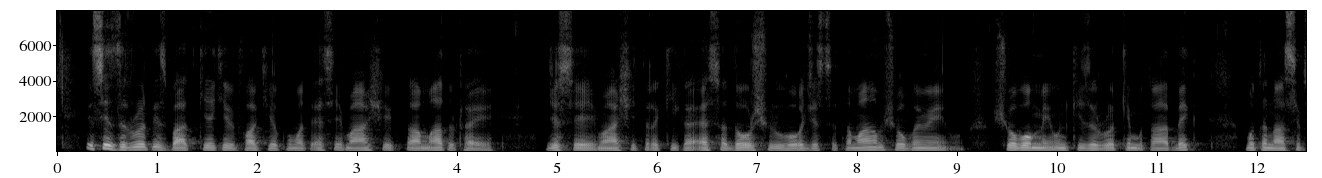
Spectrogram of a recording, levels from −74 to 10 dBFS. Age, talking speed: 60-79, 175 wpm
